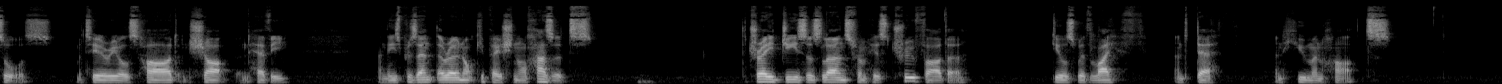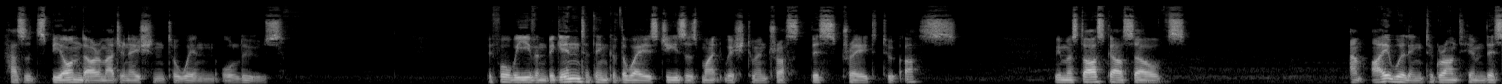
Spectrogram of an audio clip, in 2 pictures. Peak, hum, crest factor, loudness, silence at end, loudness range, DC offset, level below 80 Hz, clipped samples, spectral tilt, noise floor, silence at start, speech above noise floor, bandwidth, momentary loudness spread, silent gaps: -6 dBFS; none; 20 dB; -24 LUFS; 0 s; 5 LU; under 0.1%; -68 dBFS; under 0.1%; -3 dB/octave; -70 dBFS; 0 s; 45 dB; 16.5 kHz; 12 LU; none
